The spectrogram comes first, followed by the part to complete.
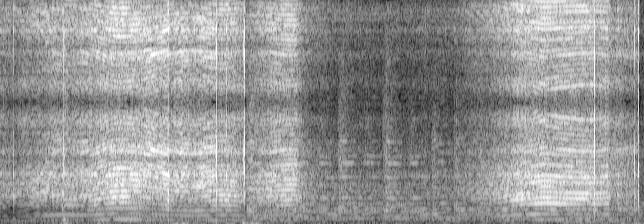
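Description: Snowmobile engine running under throttle, its pitch climbing about a second in, dropping back, then rising again near the end as the rider accelerates across the snow.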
